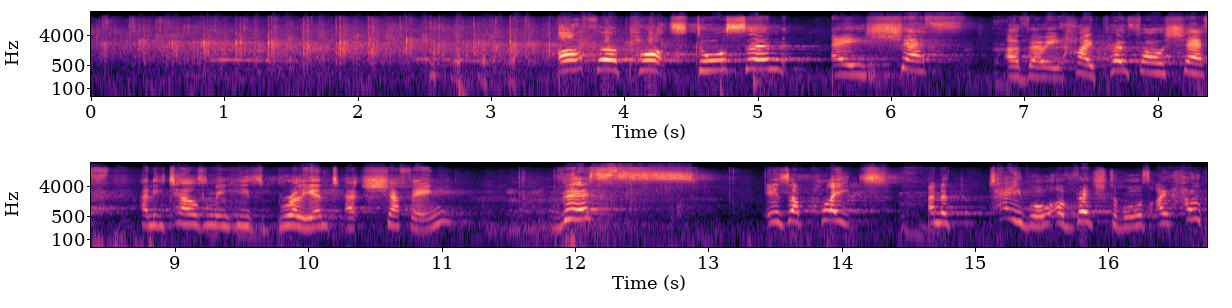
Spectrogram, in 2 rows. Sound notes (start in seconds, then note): 0.0 audience applause; 2.4 laughs; 11.3 audience laughter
